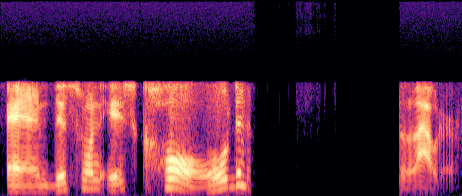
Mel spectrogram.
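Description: A man's voice: medium pitch, very animated, drawn-out words. A man hosting an internet radio show in a casual, informal, rambling, slangy way. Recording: roomy, phone-like internet radio line.

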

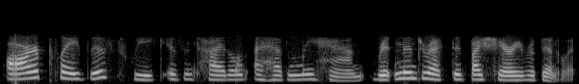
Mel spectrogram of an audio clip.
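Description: Radio play narrator: woman host, higher-pitched, deliberate scripted read, dry phone-quality audio. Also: dry recording.

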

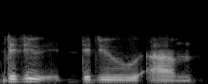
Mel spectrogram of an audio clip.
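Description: A young man hosting a baseball talk show, eager and halting, with many restarts and nervous laughs. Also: lowish voice, dry recording. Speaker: podcast host. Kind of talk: casual interview. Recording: tinny phone-quality line, dry.

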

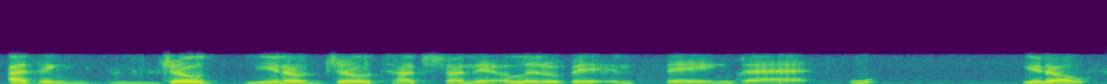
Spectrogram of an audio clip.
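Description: A man's voice: medium pitch, fairly even intonation, moderate pace, a little hiss or hum. A man from New York, a guest in a casual discussion, talking animatedly with frequent laughs and fillers. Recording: dry, tinny phone-like line.

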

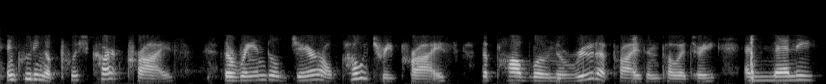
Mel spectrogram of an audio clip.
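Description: A woman host with a slight head cold, speaking in a measured, polite way as she introduces a guest and interviews him. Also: fairly low pitch. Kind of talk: reading an introduction, then interviewing. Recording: narrow phone-line audio.

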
